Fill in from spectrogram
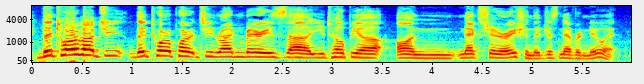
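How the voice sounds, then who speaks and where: A man's voice: fairly high pitch, fairly quick. Opinionated, sweary man in casual chat. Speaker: podcast host.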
